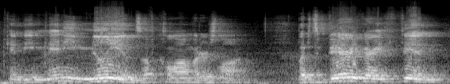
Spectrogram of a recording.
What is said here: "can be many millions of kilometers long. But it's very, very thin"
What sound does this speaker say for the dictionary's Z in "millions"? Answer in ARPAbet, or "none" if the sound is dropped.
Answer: Z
